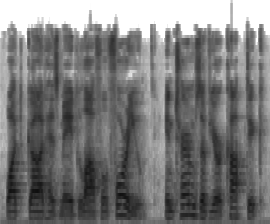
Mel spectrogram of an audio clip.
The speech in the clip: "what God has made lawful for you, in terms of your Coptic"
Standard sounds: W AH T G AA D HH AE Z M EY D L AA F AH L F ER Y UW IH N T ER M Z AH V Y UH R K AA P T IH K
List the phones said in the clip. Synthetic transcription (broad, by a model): W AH T G AA D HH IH Z M EY D L AA F AH L F ER Y UW IH N T ER M Z AH V Y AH R K AA P T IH K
